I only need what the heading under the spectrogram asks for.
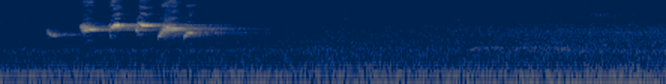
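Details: Red-whiskered bulbul singing while dancing: a short burst of bright, warbled whistled notes around a second long, four quick rising and falling phrases, followed by quiet with a low steady hum in the background.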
